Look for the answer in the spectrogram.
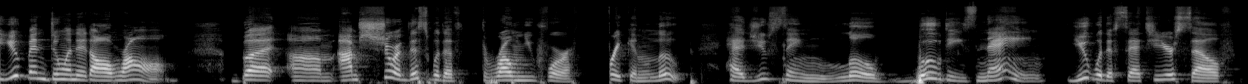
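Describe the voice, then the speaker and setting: A woman's voice: medium pitch, a bit bright. A woman doing casual gossip commentary as an online host, sassy, slangy and profane, punctuating her points with emphatic rhetorical check-ins. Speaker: online commentator hosting a reaction show.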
